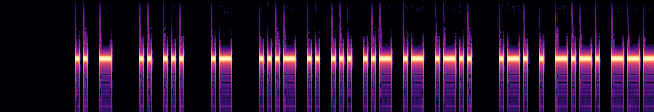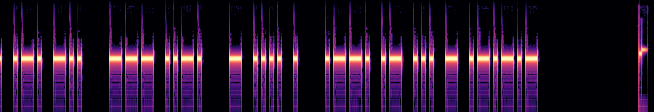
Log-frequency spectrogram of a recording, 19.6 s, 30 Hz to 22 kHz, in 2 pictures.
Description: Morse code, heard as a keyed tone, about 20 wpm, 700 Hz. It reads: IT IS A VISUAL RECORD OF THE PAST.
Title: Sentences from Top 1000 Words - Review Part 6 - 20wpm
